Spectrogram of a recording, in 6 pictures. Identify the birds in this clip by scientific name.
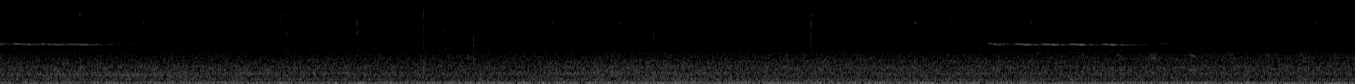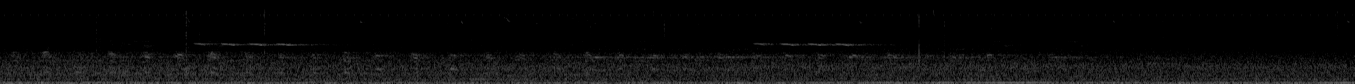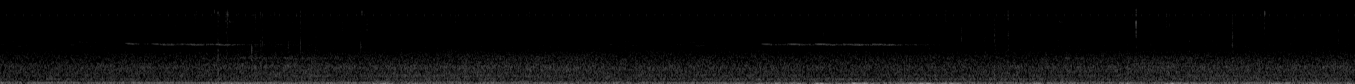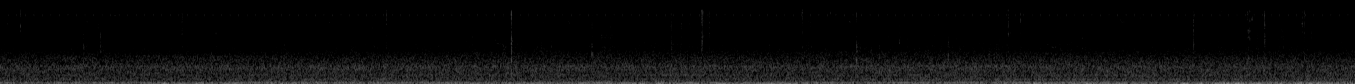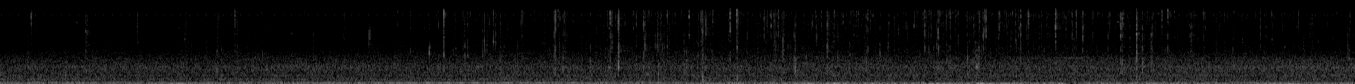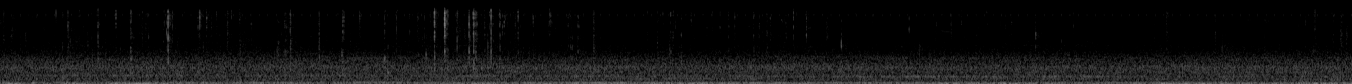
Baeolophus bicolor, Branta canadensis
